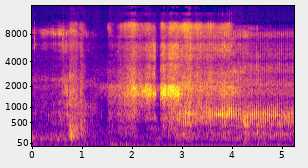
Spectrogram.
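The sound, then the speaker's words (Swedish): Someone snores, a raspy, rumbling breath that swells and fades, with a rapid fluttering rattle on each pull of air. No one speaks. “Ja, det är en snarkning.”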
